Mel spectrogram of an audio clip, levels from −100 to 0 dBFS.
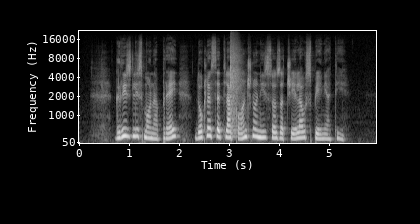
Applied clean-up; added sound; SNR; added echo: none; Snare drum; 13 dB; none.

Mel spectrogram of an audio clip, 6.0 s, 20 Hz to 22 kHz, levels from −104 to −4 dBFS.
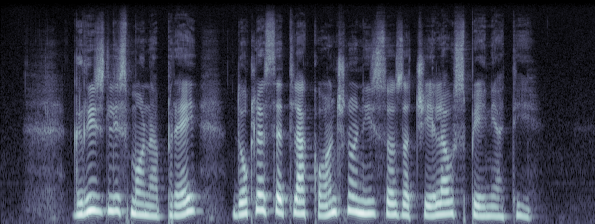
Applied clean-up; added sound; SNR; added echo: none; none; none; none.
